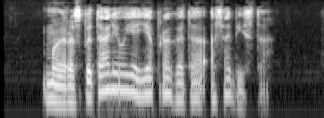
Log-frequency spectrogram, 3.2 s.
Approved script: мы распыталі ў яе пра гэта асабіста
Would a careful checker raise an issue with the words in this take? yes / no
no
